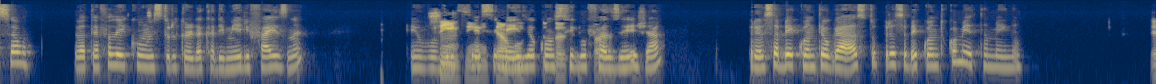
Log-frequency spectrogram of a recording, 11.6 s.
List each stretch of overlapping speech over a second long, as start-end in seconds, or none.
4.3-6.2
